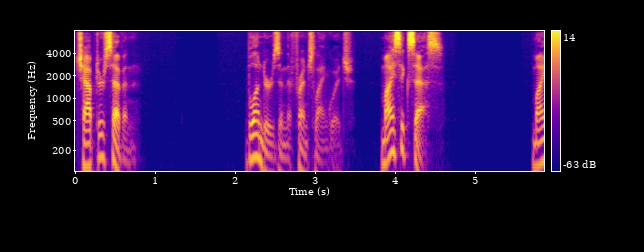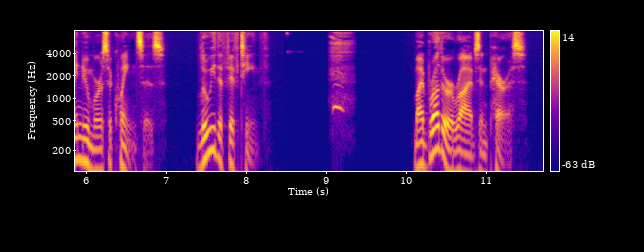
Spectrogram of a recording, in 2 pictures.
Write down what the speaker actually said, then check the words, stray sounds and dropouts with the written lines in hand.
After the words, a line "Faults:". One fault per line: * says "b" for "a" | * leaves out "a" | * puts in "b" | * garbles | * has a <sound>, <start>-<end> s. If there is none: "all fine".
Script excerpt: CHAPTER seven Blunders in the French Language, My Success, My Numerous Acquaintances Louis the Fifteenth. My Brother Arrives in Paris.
CHAPTER seven Blunders in the French Language, My Success, My Numerous Acquaintances Louis the Fifteenth. My Brother Arrives in Paris.
Faults:
* has a breath, 9.0-9.4 s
